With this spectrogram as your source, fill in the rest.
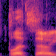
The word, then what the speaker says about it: Blitzo: My name's Blitzo. Yes, the O is silent.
